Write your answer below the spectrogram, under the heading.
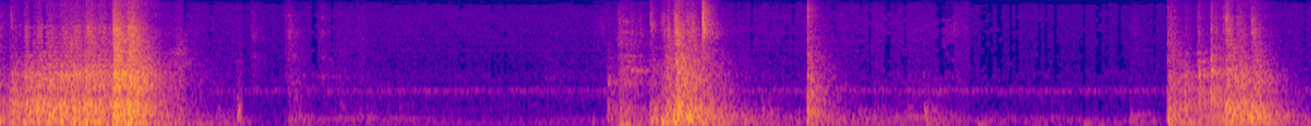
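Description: Frosted-glass sliding door rattling in its frame three times, each rattle about a second long, as a cat paws at its edge, with a single sharp knock between the second and third.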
